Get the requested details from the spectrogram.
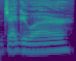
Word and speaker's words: Jaguar: The Jaguar made it, or as the Brits would say, the Jaguar. Ja- jaguar. There's like an extra syllable.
